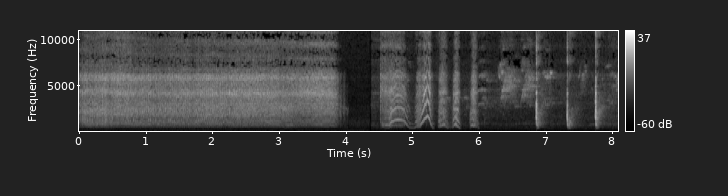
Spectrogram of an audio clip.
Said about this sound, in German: Und welchen Sinn ergibt der Klingelton aus der Amselkehle nun oder der Akkuschrauber-Sound bei dem Leierschwanz?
